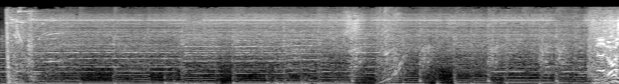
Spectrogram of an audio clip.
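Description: Mechanical whirring and ratcheting of drills boring away in the video game Lost Judgment, a steady grinding drone with rhythmic clanks and a rising sweep, heard over game music.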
